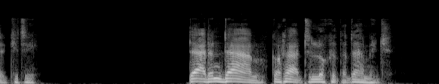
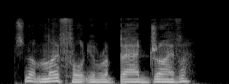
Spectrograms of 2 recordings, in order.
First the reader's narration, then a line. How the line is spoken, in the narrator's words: muttered Daniel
